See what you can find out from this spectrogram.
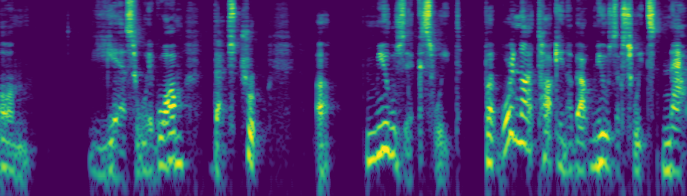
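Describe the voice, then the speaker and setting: A cartoonish character voice at a middle pitch speaks in a calm tone at a moderate pace, with long, frequent pauses. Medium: puppet show. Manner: calm, patient.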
